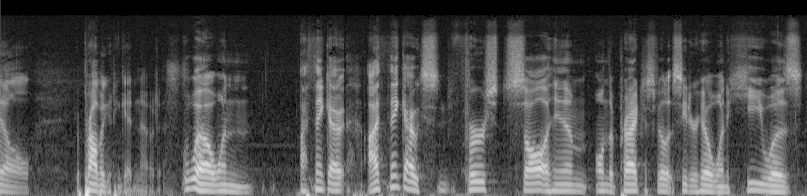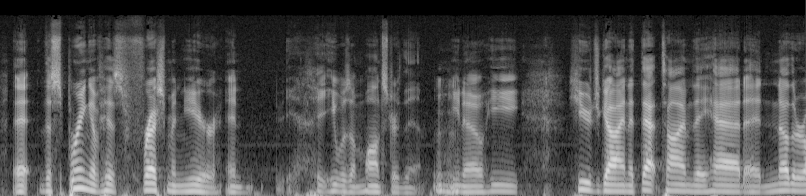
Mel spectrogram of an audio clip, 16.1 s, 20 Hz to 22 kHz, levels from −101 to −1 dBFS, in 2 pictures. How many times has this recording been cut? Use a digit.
1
